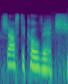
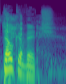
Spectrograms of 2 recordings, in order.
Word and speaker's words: Shostakovich: Was it Shostakhin was deemed unfit for that? – Shostakhin. – I like Shostakhin better. – Shostakovich. – Yes. – We pronounce names correctly here on the podcast. – Shostakovich.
